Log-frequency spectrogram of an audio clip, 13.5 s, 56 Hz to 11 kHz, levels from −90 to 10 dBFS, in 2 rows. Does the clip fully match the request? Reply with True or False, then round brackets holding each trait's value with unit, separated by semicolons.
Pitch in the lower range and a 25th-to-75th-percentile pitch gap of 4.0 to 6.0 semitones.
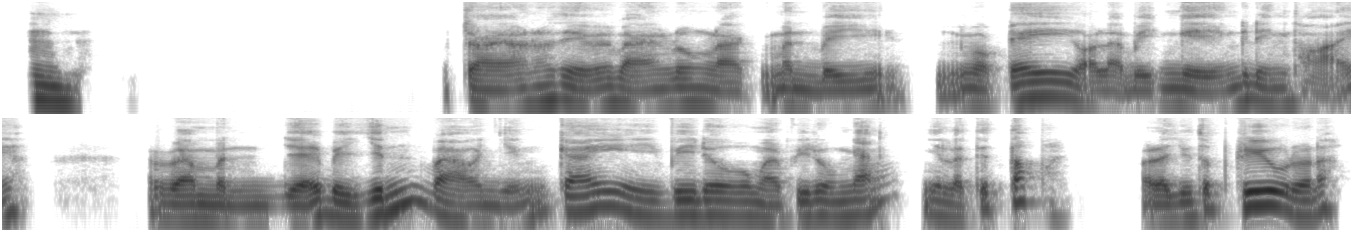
True (100 Hz; 4.3 semitones)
